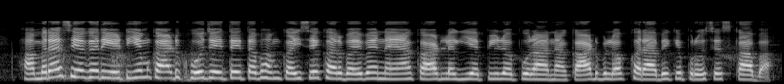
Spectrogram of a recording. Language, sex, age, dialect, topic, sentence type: Magahi, female, 60-100, Western, banking, question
